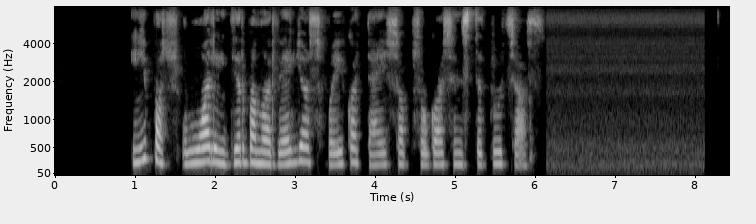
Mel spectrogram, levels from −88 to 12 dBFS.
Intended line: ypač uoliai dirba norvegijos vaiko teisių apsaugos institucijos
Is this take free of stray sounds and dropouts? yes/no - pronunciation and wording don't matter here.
yes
